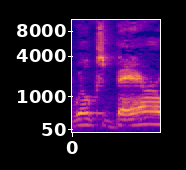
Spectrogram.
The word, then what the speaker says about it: Wilkes-Barre: morning i am in wilkes-barre wilkes bar wilkes-barre pennsylvania however you want to pronounce it i did ask the girl at the front desk how it's pronounced and she said well it depends on the time of day and how she's feeling so i'm not wrong by how i'm pronouncing i say wilks barry anyway so this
